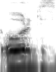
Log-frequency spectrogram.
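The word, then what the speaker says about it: UFRGS: R yeah ufr GS Ah okay but we pronounce it like Urus because it's a lot more sound than orus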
